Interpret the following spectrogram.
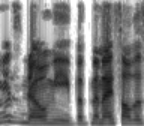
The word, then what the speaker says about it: Naomi: And he goes, he said, he goes, "It spelled like Naomi, but it's pronounced Nomi."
